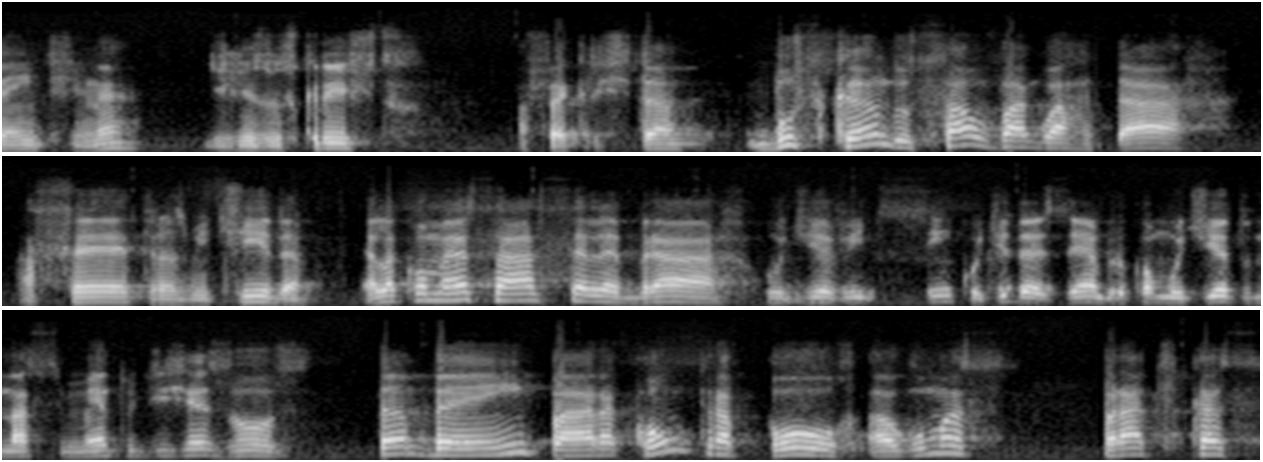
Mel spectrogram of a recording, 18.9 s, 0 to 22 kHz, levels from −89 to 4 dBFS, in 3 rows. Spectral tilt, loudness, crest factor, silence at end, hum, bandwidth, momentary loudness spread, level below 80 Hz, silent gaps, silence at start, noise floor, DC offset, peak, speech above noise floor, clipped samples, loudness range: -5.5 dB/octave; -19 LUFS; 16 dB; 0.15 s; none; 10 kHz; 11 LU; -70 dBFS; none; 0 s; -62 dBFS; under 0.1%; -2 dBFS; 44 dB; under 0.1%; 3 LU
